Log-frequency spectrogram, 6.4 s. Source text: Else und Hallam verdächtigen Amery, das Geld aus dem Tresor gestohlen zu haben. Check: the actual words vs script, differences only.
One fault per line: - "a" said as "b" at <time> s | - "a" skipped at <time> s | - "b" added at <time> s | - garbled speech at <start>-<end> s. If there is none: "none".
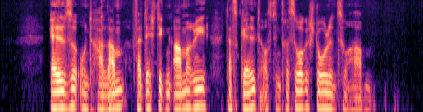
none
